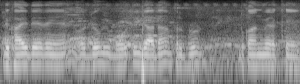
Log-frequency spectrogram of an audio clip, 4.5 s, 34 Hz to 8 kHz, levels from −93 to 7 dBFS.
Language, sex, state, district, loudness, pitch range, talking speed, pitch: Hindi, male, Chhattisgarh, Raigarh, -18 LUFS, 115-125 Hz, 215 wpm, 120 Hz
